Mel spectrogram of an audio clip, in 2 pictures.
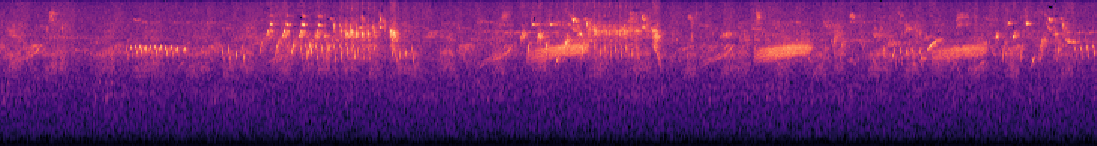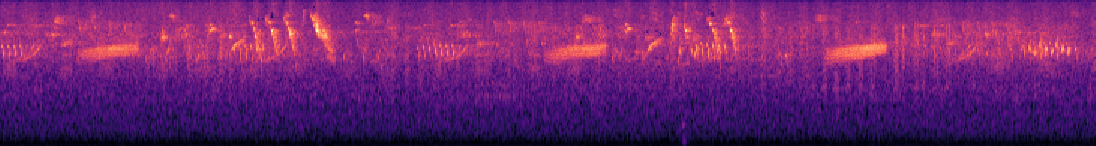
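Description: Birds chirping and singing: a short call repeated every two to three seconds, with quicker trills and twitters between.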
